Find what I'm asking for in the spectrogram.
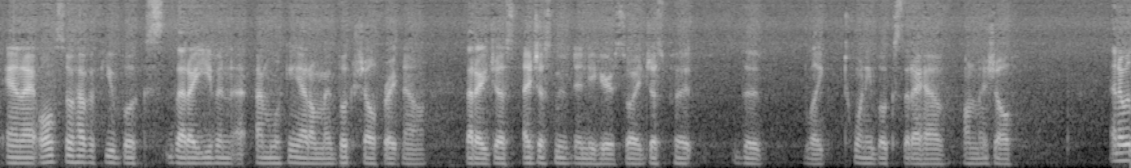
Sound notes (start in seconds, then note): none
